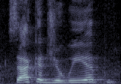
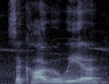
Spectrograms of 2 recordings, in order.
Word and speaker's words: Sacagawea: in oregon walawa lake sacagawea or if you want to say it correctly chicagoa mountain and the city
